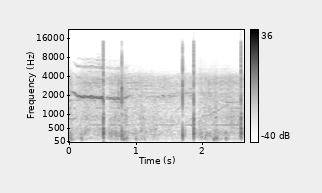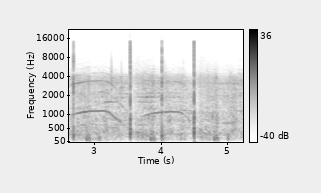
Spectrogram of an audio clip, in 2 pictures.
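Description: Fireworks burst with sharp bangs and pops.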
